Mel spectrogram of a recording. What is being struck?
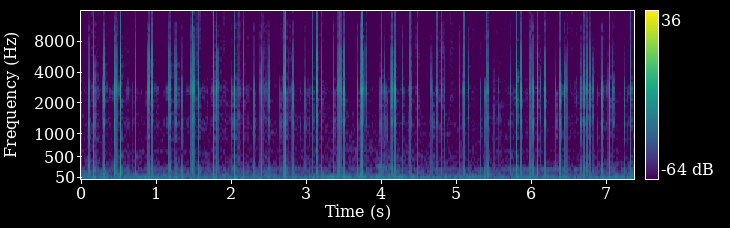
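Metal mesh microphone capsules on a handheld recorder.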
